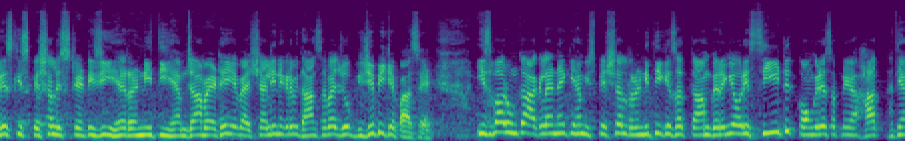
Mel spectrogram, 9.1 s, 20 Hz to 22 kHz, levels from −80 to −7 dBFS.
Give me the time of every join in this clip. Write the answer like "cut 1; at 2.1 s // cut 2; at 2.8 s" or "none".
none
